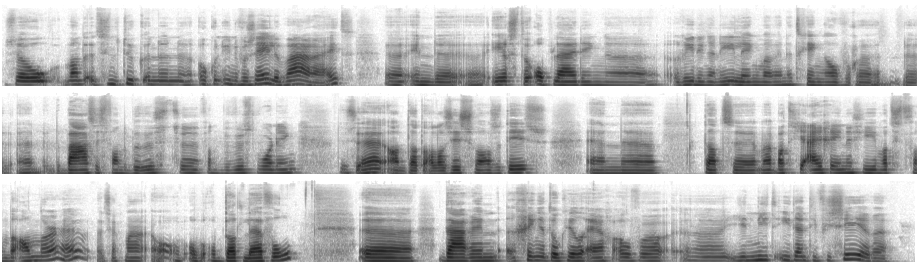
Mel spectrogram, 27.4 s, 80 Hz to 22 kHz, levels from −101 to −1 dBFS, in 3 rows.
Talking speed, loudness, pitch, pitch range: 175 wpm, -25 LUFS, 155 Hz, 145-165 Hz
